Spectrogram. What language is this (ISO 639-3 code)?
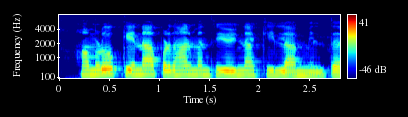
mai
